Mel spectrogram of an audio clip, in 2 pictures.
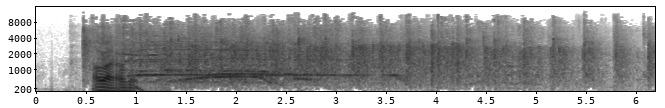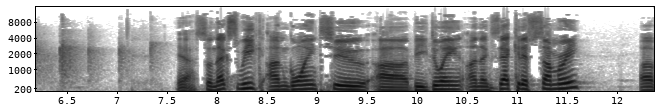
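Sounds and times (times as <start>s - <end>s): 
audience applause: 0.5s - 7.5s
speech: 0.6s - 1.2s, 7.6s - 12.3s.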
